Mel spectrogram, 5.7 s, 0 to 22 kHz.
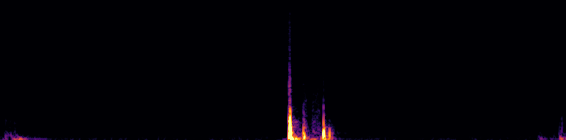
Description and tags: A samsung phone with a leather cover is dropped onto a table from the height of , approximately, 30 cm. The microphone is on the table to catch the impact of the sound.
